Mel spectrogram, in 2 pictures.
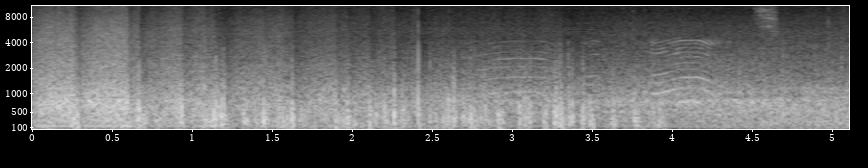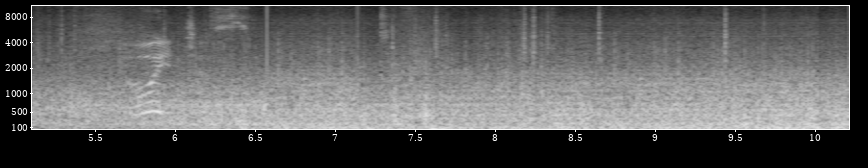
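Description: Road and wind noise inside a moving car's cabin, with wind buffeting the microphone. Brief rising voice sounds come faintly over it around the middle.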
